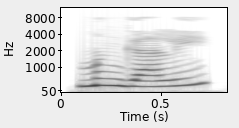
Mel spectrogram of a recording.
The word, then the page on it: menggali: Indonesian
